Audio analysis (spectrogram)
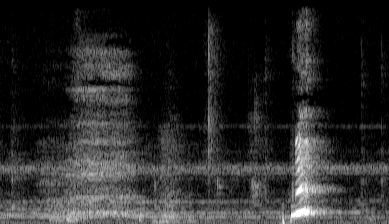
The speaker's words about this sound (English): It sounded like a video game hiccup, like a little, like a click noise from like an old school Mac. Specific? Yeah. There was a very specific sound that I can hear in my head.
